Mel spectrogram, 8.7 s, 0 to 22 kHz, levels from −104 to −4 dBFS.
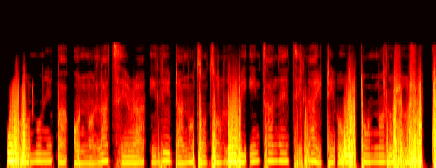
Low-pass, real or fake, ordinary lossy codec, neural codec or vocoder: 7.2 kHz; real; MP3, 64 kbps; none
